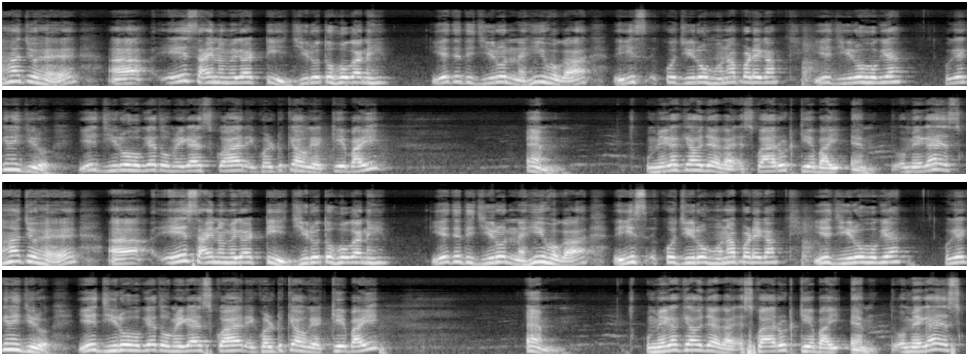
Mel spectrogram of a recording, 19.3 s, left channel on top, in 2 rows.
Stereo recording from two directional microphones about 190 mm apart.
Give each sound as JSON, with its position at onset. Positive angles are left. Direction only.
{"t": 0.0, "sound": "speech", "side_deg": -35}
{"t": 14.8, "sound": "a woman's voice", "side_deg": -40}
